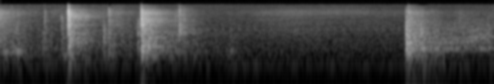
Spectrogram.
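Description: A plastic paper trimmer being lifted and moved across a craft desk, giving a few sharp clacks in the first second.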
